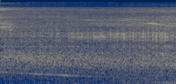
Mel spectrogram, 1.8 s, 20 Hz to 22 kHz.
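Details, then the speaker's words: Angle grinder before repair, vibrating; the customer says cuts drift 5–10 mm: loud, harsh, gritty high-pitched whir whose pitch sags under load. The finding is a worn gearhead bearing. "आप लोग देख सकते हैं कितना काफी इसका आवाज है और चल रहा है तो कंपन भी कर रहा है"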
